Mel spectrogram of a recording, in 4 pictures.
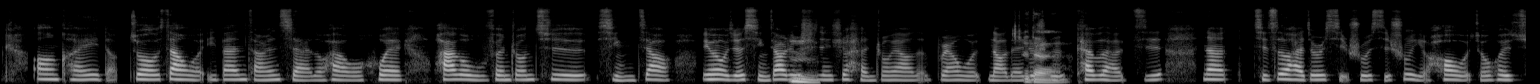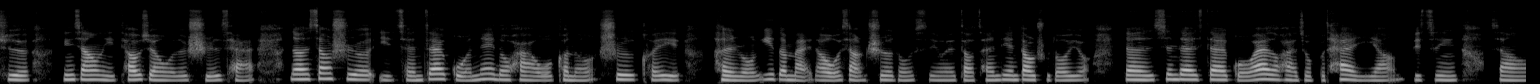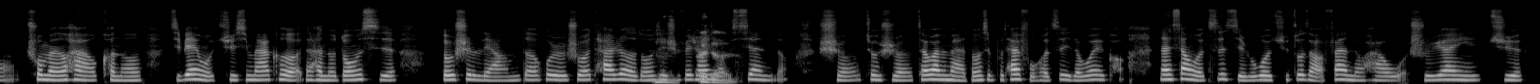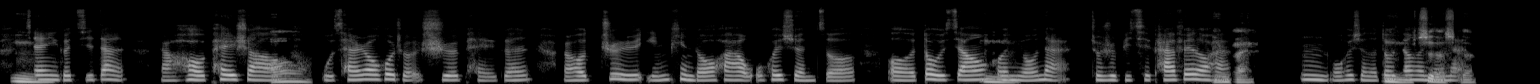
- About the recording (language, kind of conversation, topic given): Chinese, podcast, 你吃早餐时通常有哪些固定的习惯或偏好？
- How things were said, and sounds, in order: none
